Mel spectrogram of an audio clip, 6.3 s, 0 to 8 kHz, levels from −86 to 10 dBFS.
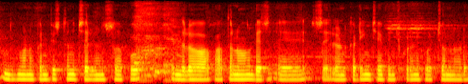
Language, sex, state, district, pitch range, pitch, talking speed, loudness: Telugu, male, Andhra Pradesh, Krishna, 115-120 Hz, 120 Hz, 115 wpm, -20 LUFS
